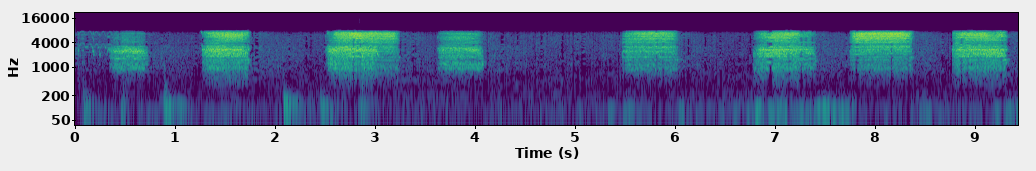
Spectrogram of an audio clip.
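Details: Barn owls begging during a 06:57 feeding on 13 September 2019, It Fryske Gea; short scratchy hissing calls, irregularly spaced with a longer pause midway, over faint rustling.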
